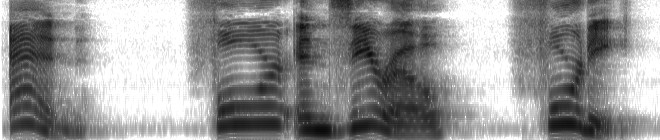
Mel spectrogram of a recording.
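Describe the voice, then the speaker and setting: Slow, high-pitched woman calling bingo numbers. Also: big pitch swings, fairly bright tone. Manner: deliberate, formulaic bingo caller delivery. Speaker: bingo caller. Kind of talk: bingo calling, numbers announced in set phrases.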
